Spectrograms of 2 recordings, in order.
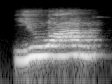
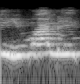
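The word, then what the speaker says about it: Yuan: कितने सारे नाम है युवान अरे मंगोली युवान का रहे हैं स्वामी रामदेव जी अभी भी युवा नहीं कहते युवान कहते हैं उच्चारण है यह पुस्तक है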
